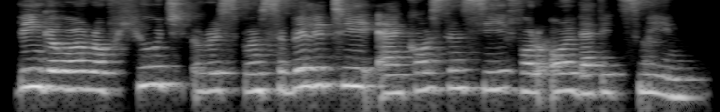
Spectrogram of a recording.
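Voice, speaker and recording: A woman talks in a high voice with a Romanian accent and hardly any pauses. Her intonation stays fairly even. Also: fairly slow pace. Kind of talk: prepared presentation.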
